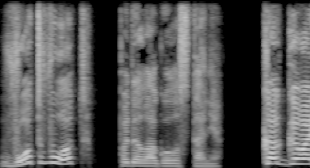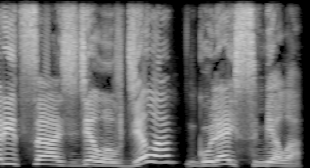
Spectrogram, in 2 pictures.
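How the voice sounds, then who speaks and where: A woman's voice: medium pitch, sing-song, unhurried, no room sound, clean studio sound. A woman voicing a brash, chatty village girl who speaks in folk sayings. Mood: boisterous. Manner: brash, loud, chattering in proverbs.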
